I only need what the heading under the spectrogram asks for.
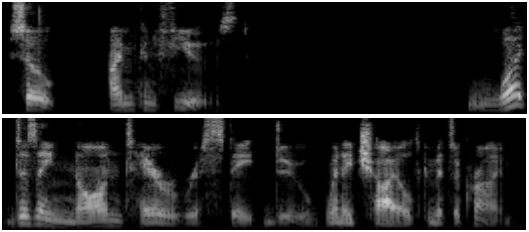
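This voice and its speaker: A man's voice: medium pitch, big pitch swings, takes it slowly, darkish tone, dry recording. A man hosting a live-stream debate, pressing his opponent with repeated questions while apologizing for cutting in. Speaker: show host.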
